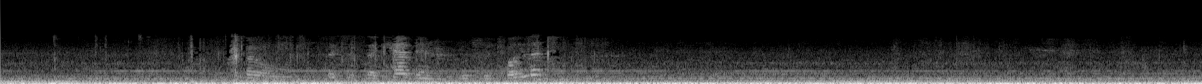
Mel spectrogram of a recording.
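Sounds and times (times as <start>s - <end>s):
faint steady hum: 0.0s - 12.0s
train rumbling: 0.0s - 12.0s.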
